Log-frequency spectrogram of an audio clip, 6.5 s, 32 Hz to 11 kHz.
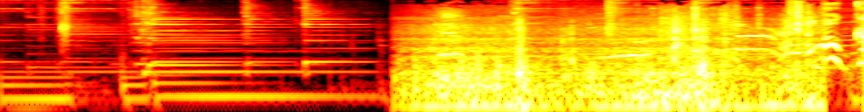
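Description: Background music of plucked, bell-like tones, replaced about three seconds in by the loud, rumbling noise of the Ford F250 pickup truck running close by, with voices faint in it.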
